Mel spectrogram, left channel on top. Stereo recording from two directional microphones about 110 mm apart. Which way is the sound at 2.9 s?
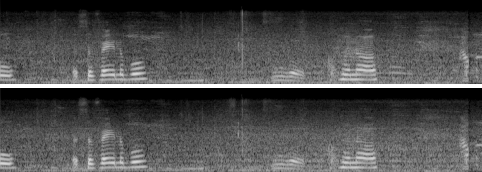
15° right (ahead or behind).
